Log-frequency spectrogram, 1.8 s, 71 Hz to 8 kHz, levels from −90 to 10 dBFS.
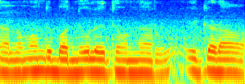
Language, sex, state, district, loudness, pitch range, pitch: Telugu, male, Telangana, Nalgonda, -12 LUFS, 140-150 Hz, 145 Hz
